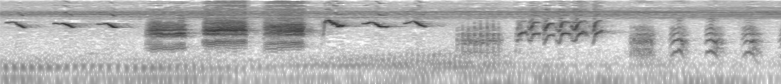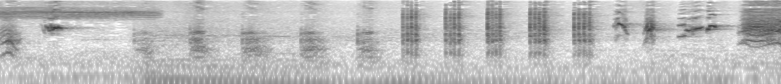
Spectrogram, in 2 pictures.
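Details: Calling male Javan myna, used as a lure to draw in other mynas. Mixed whistles, buzzy trills and fast runs of dry clicking notes. A continuous high-pitched tone lies under the first half.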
